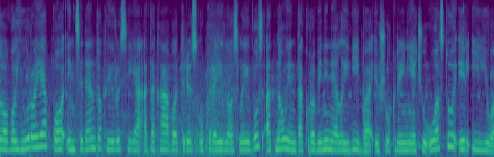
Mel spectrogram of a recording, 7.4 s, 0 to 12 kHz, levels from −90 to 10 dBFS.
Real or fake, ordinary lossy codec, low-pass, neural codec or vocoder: fake; Opus, 16 kbps; 10.8 kHz; vocoder, 44.1 kHz, 128 mel bands, Pupu-Vocoder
